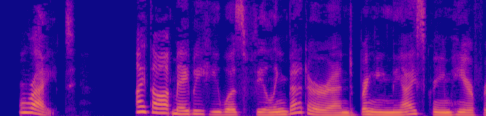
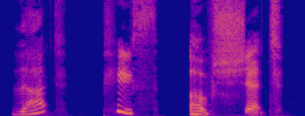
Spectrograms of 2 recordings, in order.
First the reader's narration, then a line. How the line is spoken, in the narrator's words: she growled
